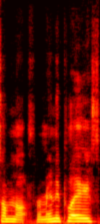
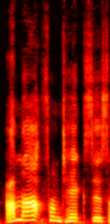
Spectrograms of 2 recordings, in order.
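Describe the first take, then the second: First: Said in the usual way. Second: Texas accent. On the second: Shown as a demonstration. Speaker shows off the Texas accent they can use, Texas accent. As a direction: put on a Texas twang, loud. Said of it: "I can use this accent if I want to".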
